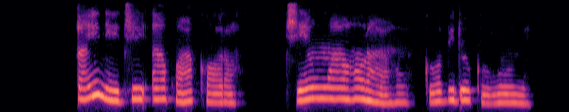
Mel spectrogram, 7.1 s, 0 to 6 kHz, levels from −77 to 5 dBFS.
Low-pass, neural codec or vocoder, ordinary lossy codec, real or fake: 5.4 kHz; codec, 24 kHz, 3 kbps, HILCodec; MP3, 48 kbps; fake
